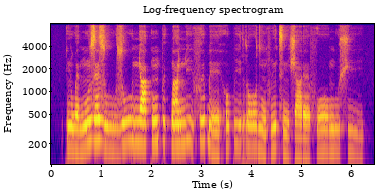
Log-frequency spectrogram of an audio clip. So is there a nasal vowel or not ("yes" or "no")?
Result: yes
